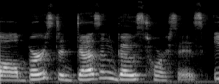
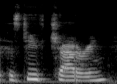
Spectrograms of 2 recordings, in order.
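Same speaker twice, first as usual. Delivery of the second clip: usual speaking voice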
